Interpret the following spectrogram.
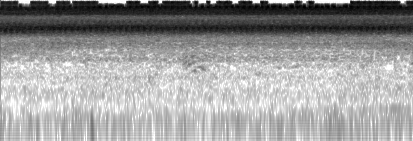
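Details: Cicadas singing at Nara Park, Japan, on a day of blue sky, green mountains and grass, among friendly deer: a steady, high, hissing drone that holds without a break, over a low rumble of background noise.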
